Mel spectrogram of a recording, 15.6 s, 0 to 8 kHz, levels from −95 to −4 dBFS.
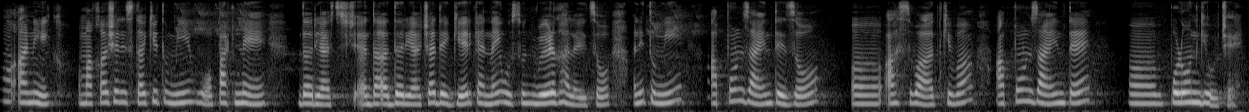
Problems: none marked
